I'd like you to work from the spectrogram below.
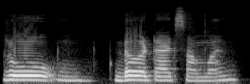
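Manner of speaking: very slow, word by word dictation. Shown as a demonstration. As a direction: spell it out slowly for the class to write. Teacher dictates idioms slowly. (धीरे धीरे लिखवाते हुए)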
